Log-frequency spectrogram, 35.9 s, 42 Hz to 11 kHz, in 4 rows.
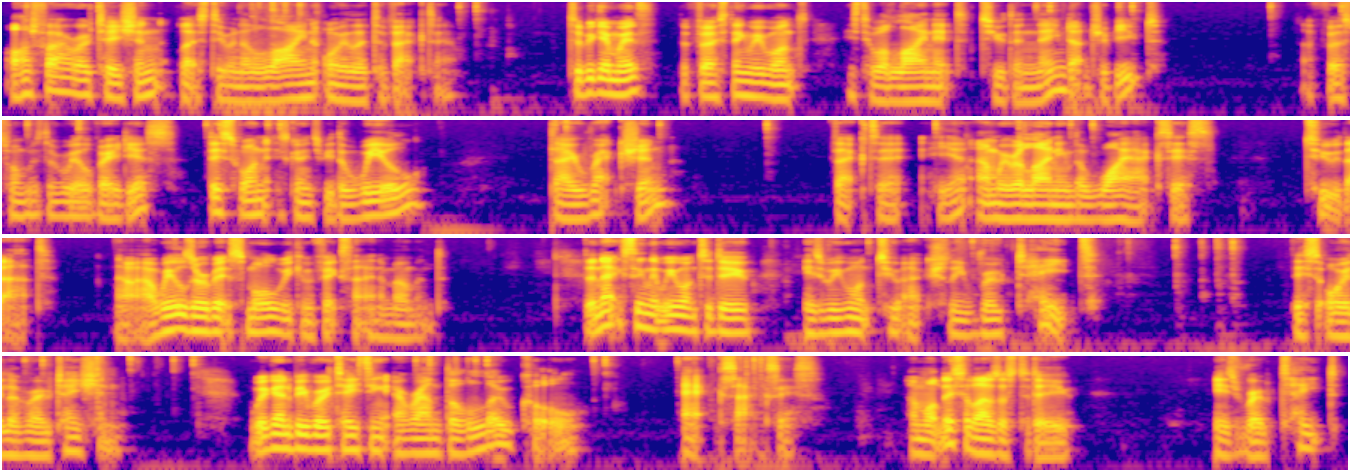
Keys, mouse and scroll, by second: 0.1-3.0 drag, 3.3 shift+middle click, 5.2 middle click, 6.8 click, 7.0 shift+d, 8.4 click, 9.1 click, 9.8 middle click, 10.3 click, 10.7-12.7 drag, 13.3-14.0 drag, 14.7 click, 15.3 middle click, 16.0 click, 16.8-18.6 middle drag, 19.3 middle click, 21.8 ctrl+x, 21.8 middle click, 21.8 click, 21.8 scroll up 2, 22.4 middle drag, 22.9 middle click, 23.2 shift+a, 24.7 t, 28.5-29.1 scroll up 3, 28.9 middle click, 29.6 click, 30.0 click, 30.8-31.9 drag, 31.6 Tab, 33.2-35.9 drag.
